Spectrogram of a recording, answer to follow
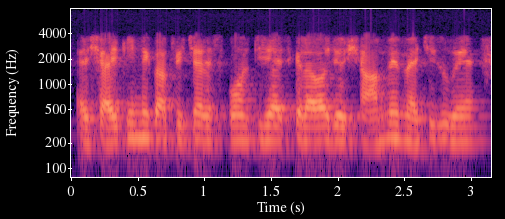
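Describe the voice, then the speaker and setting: Male reporter calling in on a tinny phone line that keeps breaking up; measured, formal delivery with frequent "uh" pauses. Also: fairly low pitch, monotone. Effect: phone line breaking up and cutting out. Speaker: sports reporter phoning in.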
